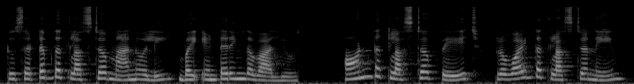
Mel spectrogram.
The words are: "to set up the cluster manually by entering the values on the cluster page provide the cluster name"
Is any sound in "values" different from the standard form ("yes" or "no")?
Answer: yes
